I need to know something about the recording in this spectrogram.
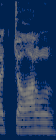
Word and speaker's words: จ่อง: คำ ว่า จอง ครับ จอง เขียน จอ จาน ไม่ เอก ออ อ่าง งู ร่วม ก็ แล้ว อ่าน ว่า จอง ครับ จอง ออก เสียง เป็น จอง นะ ครับ จอง จัง จอง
